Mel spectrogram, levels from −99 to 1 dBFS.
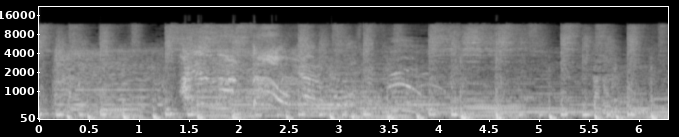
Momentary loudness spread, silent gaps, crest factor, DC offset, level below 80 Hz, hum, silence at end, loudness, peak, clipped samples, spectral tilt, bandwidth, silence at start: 6 LU; none; 14 dB; under 0.1%; -28 dBFS; none; 0 s; -18 LUFS; -4 dBFS; under 0.1%; -4 dB/octave; 12.5 kHz; 0 s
